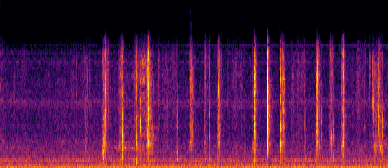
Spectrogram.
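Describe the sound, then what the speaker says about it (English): Tarot cards shuffled by hand, a steady run of soft, crisp riffling and slapping card sounds, close and fairly quiet over a constant low background hum, with no talking. "Oops, all these cards want to come out."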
